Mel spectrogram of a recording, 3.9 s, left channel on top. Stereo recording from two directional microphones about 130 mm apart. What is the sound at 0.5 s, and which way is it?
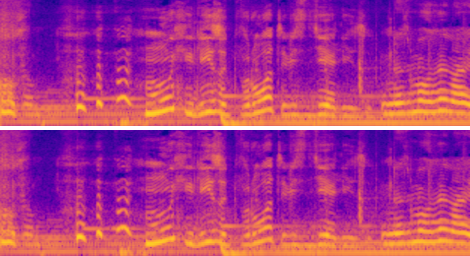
Music, 30° right (ahead or behind).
